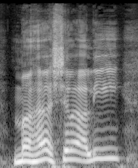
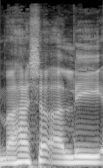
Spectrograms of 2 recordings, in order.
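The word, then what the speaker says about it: Mahershala Ali: was announced at San Diego comic-con it was Maher surely did I say it right okay so blade is coming maja shot Ally I believe that's how you say it the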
